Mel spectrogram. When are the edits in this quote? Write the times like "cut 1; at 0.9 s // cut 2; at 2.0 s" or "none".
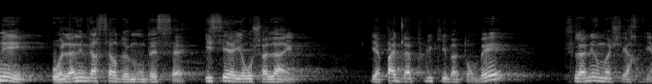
none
